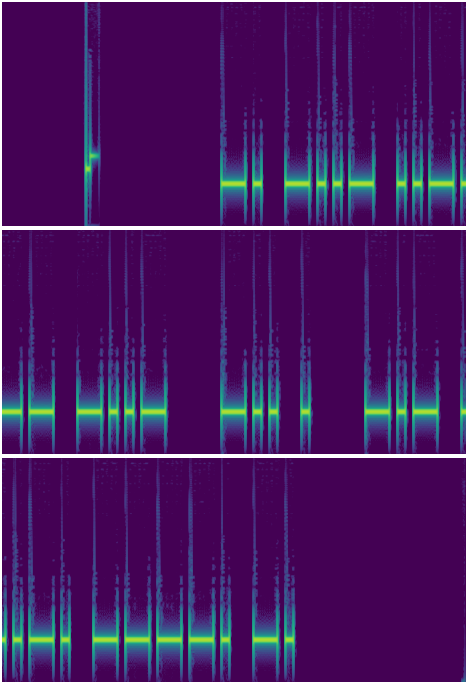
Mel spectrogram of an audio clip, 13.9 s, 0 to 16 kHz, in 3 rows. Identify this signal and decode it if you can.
Morse code, heard as a keyed tone, about 15 wpm, 700 Hz. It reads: NX2X DE KF9N
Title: USA Callsign DE Callsign - 4 Characters - 15wpm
